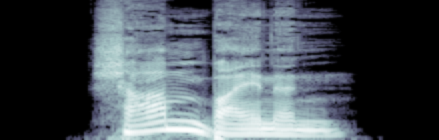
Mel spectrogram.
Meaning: dative plural of Schambein
- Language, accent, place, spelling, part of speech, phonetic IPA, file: German, Germany, Berlin, Schambeinen, noun, [ˈʃaːmˌbaɪ̯nən], De-Schambeinen.ogg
